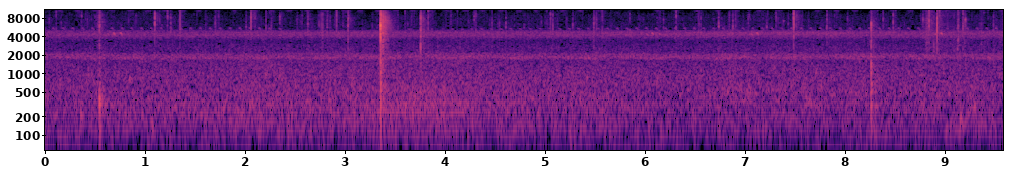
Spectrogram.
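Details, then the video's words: Crickets chirp in an even, high-pitched stream through a summer night; a crackling fire gives light ticks throughout and one sharp snap partway through. "Summer Night Crickets & Crackling Fire"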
